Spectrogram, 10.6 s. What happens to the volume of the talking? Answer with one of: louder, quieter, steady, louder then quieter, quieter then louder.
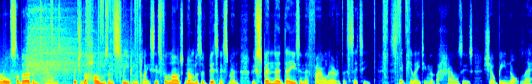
quieter.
